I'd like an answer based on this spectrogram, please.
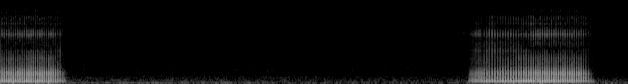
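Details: Sleeping dog snoring: a loud, rumbling, buzzy snore at the start, then about four seconds of quiet breathing before a second long snore lasting over a second.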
